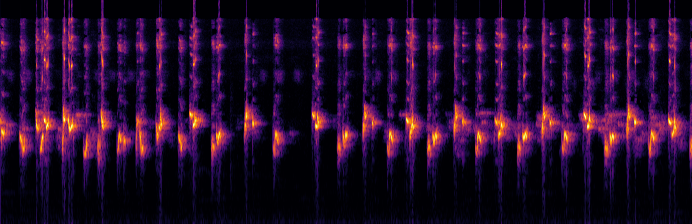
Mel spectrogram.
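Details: Ropel-style rapid song of a yellow-vented bulbul, meant to provoke other bulbuls into singing; a long unbroken run of quick, chirpy, up-and-down notes, about three per second, with one brief pause partway.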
